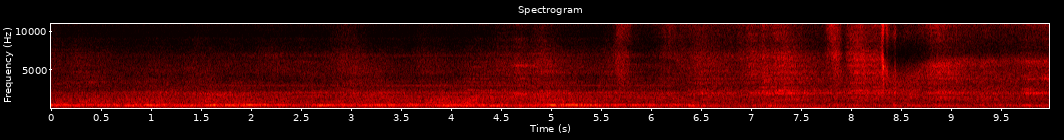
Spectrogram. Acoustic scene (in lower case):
restaurant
